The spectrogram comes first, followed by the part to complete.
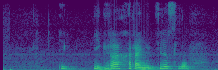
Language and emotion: Russian, neutral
